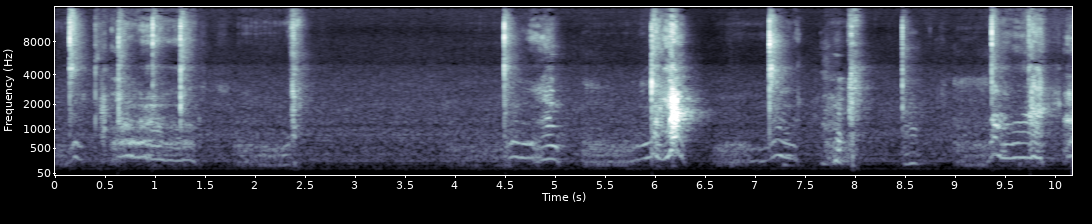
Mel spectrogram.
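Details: Hades, a dog, reacts on seeing abuse and steps in, giving a series of short, pitch-bending whining and grumbling vocalisations with quiet gaps between, plus a few sharp taps and knocks.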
